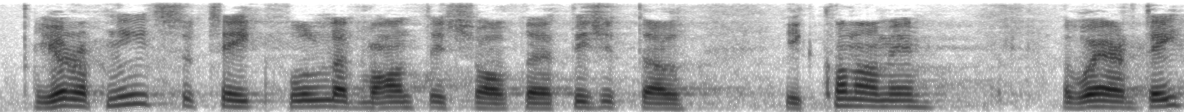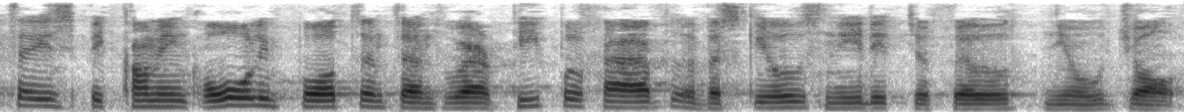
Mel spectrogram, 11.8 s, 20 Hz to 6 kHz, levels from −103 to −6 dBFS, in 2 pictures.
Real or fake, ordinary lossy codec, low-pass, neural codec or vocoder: fake; none; 5.4 kHz; codec, 16 kHz, 16 kbps, FreqCodec, smaller model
